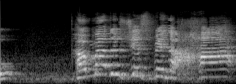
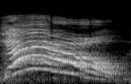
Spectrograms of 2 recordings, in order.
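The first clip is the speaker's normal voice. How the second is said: put-on exasperated girl; 7 semitones higher than usual. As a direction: shout girl in mock dismay. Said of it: "I was like".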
